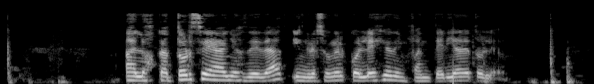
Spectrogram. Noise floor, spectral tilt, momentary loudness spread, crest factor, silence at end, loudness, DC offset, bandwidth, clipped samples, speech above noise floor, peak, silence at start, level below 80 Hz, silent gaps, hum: -56 dBFS; -4 dB/octave; 16 LU; 16 dB; 0.2 s; -17 LUFS; under 0.1%; 11.5 kHz; under 0.1%; 39 dB; -2 dBFS; 0.05 s; -52 dBFS; none; none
